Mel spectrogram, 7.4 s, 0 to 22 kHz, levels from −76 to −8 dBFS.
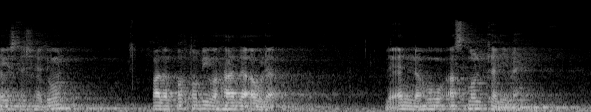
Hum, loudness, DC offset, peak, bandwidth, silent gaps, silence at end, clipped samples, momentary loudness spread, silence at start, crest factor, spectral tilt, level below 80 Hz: none; -29 LUFS; under 0.1%; -12 dBFS; 10.5 kHz; none; 0 s; under 0.1%; 16 LU; 0 s; 18 dB; -7 dB/octave; -44 dBFS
